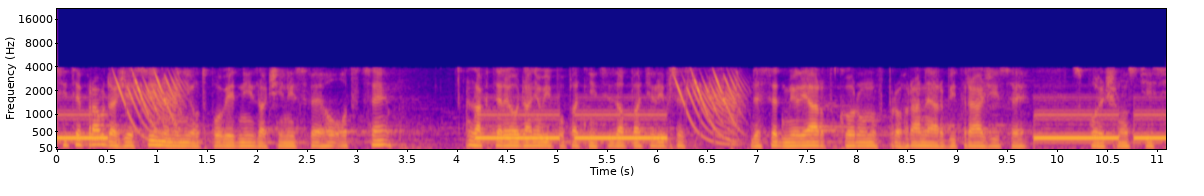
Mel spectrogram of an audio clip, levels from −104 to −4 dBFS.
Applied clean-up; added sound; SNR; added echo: none; Keyboard (musical); 0 dB; none.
